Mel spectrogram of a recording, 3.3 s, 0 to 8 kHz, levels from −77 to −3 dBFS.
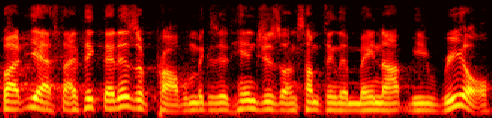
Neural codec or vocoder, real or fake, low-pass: none; real; 7.2 kHz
